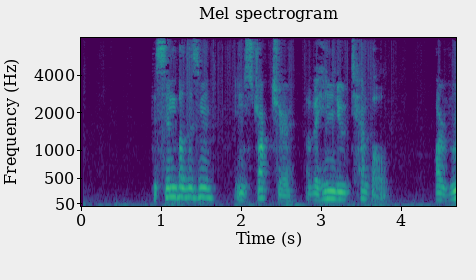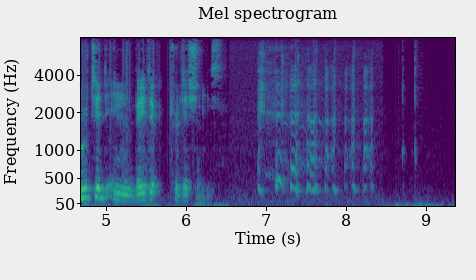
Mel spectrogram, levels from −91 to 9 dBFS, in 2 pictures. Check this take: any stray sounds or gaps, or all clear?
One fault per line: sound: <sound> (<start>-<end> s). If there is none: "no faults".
sound: laugh (6.9-8.4 s)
